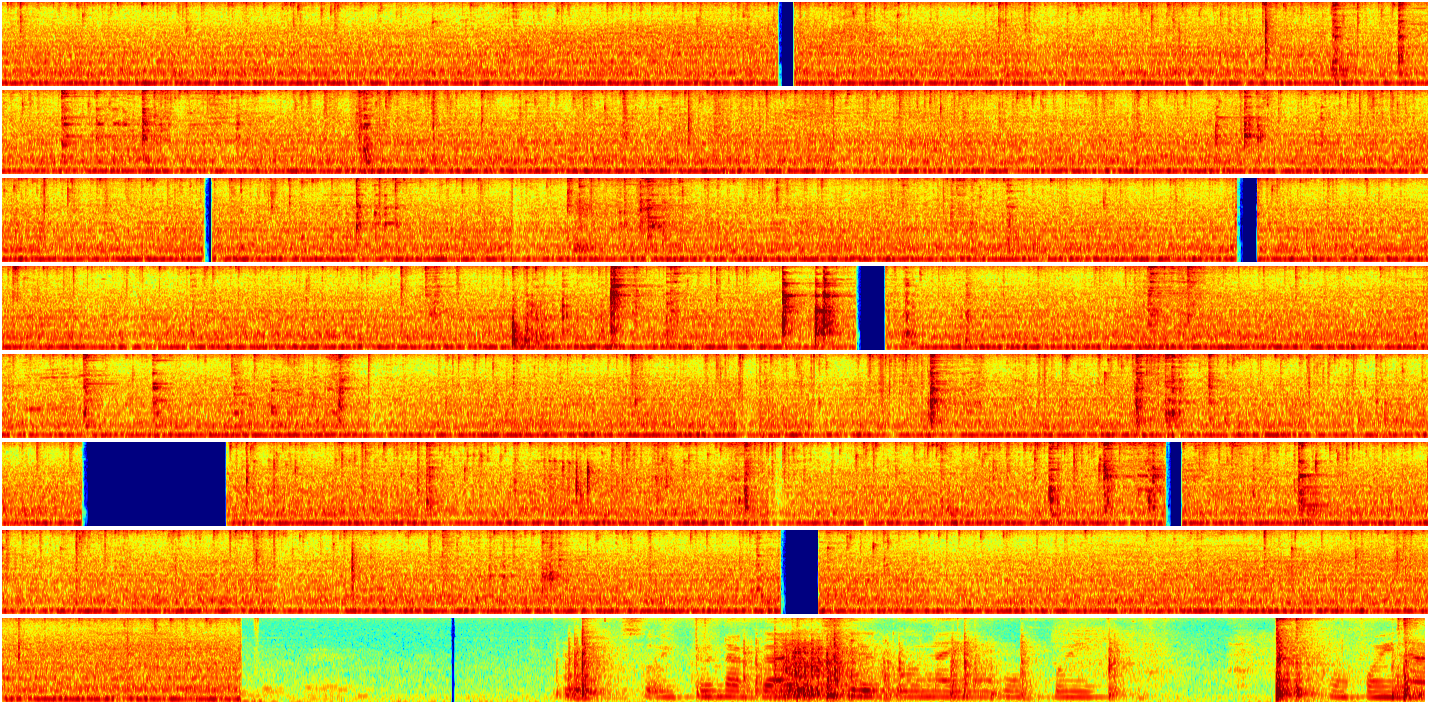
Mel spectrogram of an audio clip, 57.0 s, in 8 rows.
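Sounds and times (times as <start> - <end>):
fritters sizzling in pan: 0.0 - 36.1, 36.8 - 51.1
spatula scraping and clicking pan: 6.3 - 9.4, 13.2 - 13.9, 17.1 - 17.8, 28.7 - 30.4, 32.9 - 34.7, 37.6 - 39.7, 40.6 - 42.4.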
